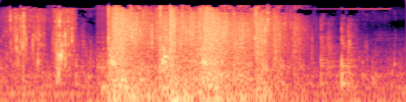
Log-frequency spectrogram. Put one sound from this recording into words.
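Wooden crates smash and splinter under crowbar blows.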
